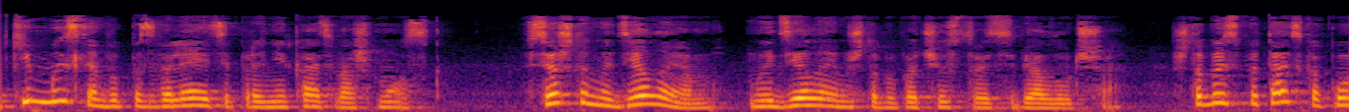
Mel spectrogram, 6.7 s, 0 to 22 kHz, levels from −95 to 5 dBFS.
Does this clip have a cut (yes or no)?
yes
